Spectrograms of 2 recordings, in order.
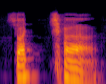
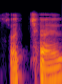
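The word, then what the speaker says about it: स्वच्छ: So the cha going from left to right, cha, the vertical line is lost, so it is just a consonant. Then there is a cha with the sound at the end.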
